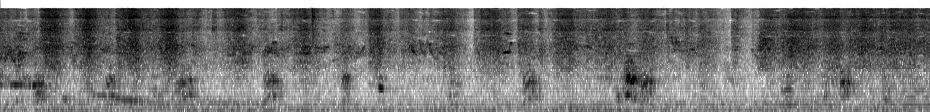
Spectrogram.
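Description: Young chicks peeping in short, scattered chirps as they run in to grain being poured for them.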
